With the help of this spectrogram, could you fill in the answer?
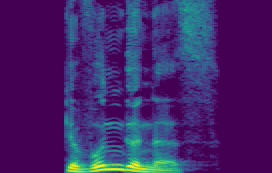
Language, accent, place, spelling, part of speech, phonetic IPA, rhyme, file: German, Germany, Berlin, gewundenes, adjective, [ɡəˈvʊndənəs], -ʊndənəs, De-gewundenes.ogg
- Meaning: strong/mixed nominative/accusative neuter singular of gewunden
